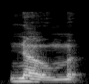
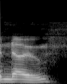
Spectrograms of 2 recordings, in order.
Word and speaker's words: gnome: Gnome with the silent G. Yeah. Oh, yeah. Gnome.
